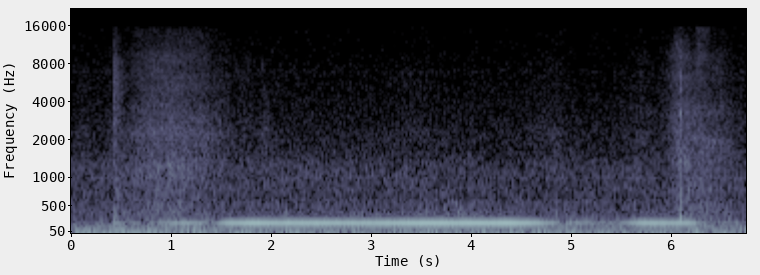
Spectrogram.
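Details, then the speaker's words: Roleplayed (simulated) ASMR hearing test: soft, steady low-pitched hum lasting a few seconds, played to one ear as a demonstration of the deeper test tone before testing the other side. "Yeah, alright, so this is what this one sounds like. A little bit deeper, right? More like a hum."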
